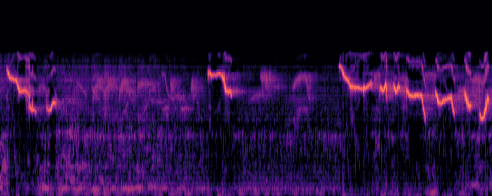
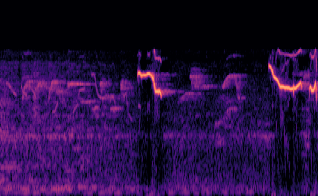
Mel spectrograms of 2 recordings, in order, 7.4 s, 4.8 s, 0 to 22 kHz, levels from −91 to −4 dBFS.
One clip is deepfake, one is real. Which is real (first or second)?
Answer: second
